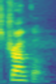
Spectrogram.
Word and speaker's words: Trunkle: It's Trunkle. Look at all the things Trunkle rhymes with. Uncle Drunkle Trunkle.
